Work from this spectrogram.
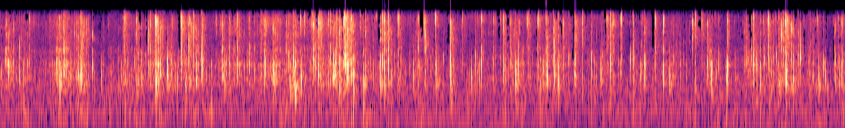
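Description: Fingertips and nails squeeze and crinkle a medium clear plastic cellophane bag full of foil-wrapped candies, with a red label and ribbon tie, lying on a wooden table. A dense, continuous crinkling of bright, crackly rustles goes on throughout, with quick, sharp snaps rising and falling in a steady flutter and little low end.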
